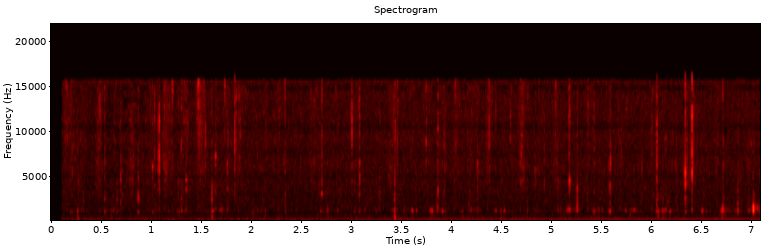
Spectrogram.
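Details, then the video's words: Corgi puppy, five months old, licking a yogurt bowl clean indoors: soft wet clicking and smacking licks repeated about three times a second over a steady low hum. "Corgi puppy licking yogurt"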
